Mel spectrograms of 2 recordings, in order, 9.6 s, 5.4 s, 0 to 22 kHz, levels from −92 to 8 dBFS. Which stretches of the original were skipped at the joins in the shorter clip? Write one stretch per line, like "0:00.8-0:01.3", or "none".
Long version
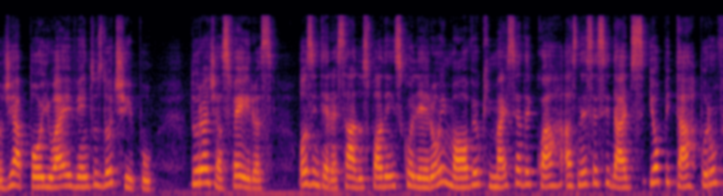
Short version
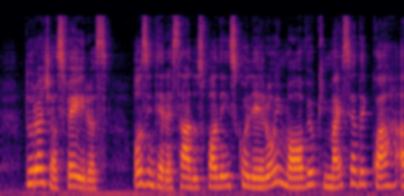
none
